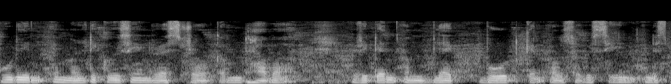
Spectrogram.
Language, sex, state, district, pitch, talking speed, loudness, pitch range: English, male, Assam, Sonitpur, 95 Hz, 170 wpm, -17 LUFS, 90-100 Hz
